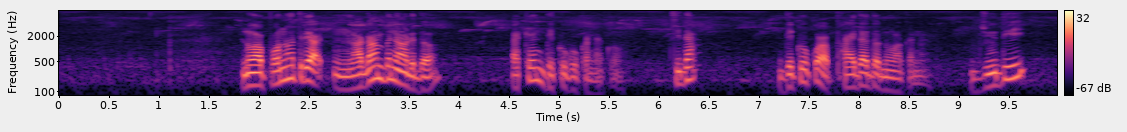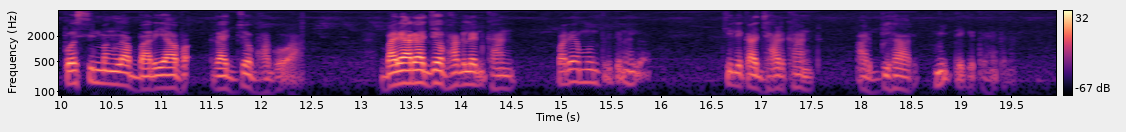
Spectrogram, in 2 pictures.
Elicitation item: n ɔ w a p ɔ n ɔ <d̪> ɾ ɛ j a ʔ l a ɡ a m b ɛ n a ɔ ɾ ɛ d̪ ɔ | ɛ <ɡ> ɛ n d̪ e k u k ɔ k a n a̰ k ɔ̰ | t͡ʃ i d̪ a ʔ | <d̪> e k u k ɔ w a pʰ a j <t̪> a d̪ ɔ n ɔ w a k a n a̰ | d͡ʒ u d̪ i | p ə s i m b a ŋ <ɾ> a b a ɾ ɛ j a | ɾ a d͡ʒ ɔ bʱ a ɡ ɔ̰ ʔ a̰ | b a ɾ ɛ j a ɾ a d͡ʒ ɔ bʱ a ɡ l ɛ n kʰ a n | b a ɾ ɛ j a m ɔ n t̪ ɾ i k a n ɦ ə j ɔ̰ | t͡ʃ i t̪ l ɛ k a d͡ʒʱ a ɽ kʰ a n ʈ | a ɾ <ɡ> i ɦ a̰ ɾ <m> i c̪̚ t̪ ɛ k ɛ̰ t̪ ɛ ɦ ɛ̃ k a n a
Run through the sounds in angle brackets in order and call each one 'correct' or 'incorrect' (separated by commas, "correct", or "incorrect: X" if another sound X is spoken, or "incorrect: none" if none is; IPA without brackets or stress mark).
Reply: incorrect: t̪, incorrect: k, correct, incorrect: d̪, incorrect: l, incorrect: b, correct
